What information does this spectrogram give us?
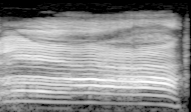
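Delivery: high, drawn-out wail of pain; mock pain wail. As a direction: wail as if an arm just broke. John's arm snaps.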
